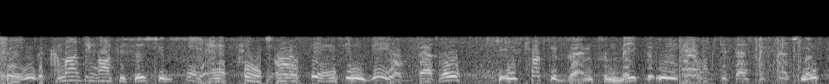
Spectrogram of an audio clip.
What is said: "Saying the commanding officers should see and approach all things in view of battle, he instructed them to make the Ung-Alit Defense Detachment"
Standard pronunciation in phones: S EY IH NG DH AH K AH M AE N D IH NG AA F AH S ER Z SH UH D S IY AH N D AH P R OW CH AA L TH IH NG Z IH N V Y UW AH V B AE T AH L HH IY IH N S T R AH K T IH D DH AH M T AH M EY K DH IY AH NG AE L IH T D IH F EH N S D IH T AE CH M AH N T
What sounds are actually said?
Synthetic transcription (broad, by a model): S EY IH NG DH AH K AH M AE N D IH NG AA F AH S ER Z SH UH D S IY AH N AH P R OW CH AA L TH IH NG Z IH N V Y UW AH V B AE T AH L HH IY IH N S T R AH K T IH D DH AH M T AH M EY K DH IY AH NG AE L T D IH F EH S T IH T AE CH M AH N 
